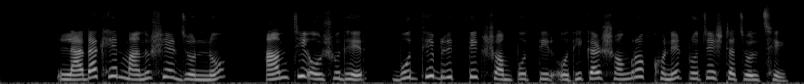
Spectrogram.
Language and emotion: Bengali, neutral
